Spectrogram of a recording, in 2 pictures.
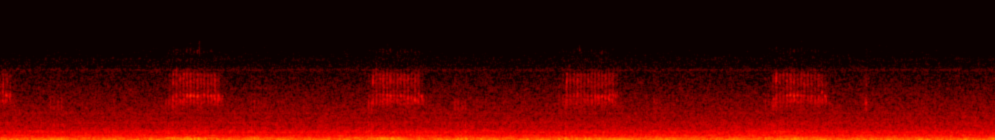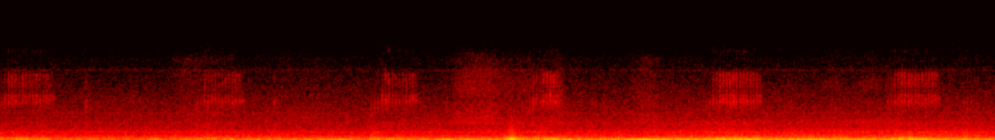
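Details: Heidi the cat, massaged while basking in the sun, keeps up a long low purr with breath-paced swells about every two seconds, growing slightly louder near the end.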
